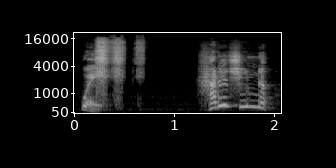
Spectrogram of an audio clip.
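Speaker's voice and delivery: sudden high startled gasp; startled girl. Acted. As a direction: caught off guard, voice jumps up.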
